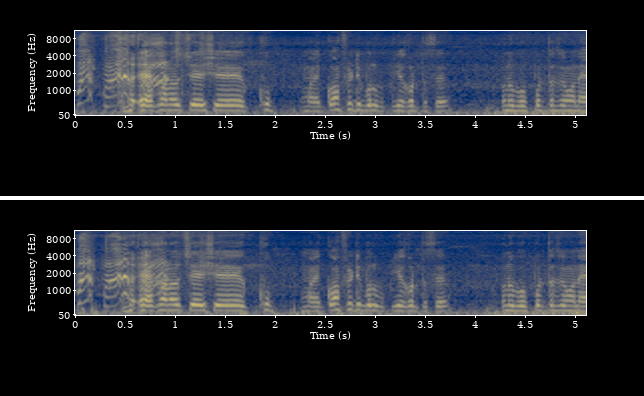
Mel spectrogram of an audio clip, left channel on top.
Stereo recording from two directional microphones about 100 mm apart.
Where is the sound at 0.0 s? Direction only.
85° right.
